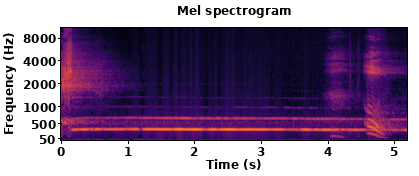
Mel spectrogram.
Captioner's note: wolves howl again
